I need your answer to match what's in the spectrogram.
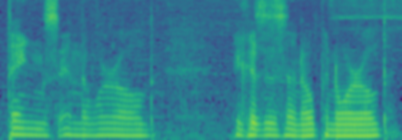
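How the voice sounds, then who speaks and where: Laid-back streamer guy, dark mellow voice, faint music in the back. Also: medium pitch, monotone, normal speed, rough recording. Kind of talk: casual chat while gaming.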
